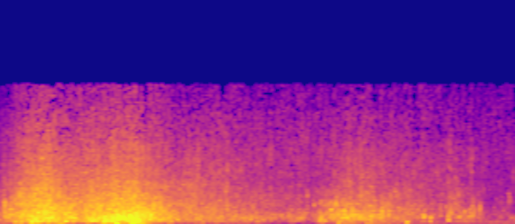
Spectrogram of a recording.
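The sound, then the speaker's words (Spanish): Sea waves wash and slosh steadily around a cayuco boat carrying people toward the Canary Islands, a broad hiss of surf swelling and easing, with light wind and no voices. “Una vez en la playa, cuando los patronos del cayuco dan la orden, se echan al mar.”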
